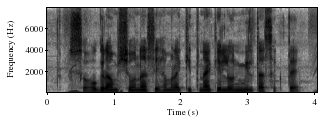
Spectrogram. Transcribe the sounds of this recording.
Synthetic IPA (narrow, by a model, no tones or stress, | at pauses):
sɔːɡɾaːmʃoːnaseɦɐmɾakɪt̪nakeloːnmɪlt̪asɐkt̪aɦɛ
